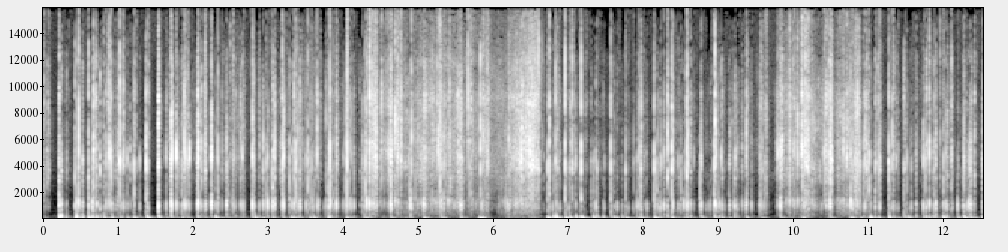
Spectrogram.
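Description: A cork pot mat is tapped and scratched rapidly with long nails. The result is a dense, continuous stream of dry crackling scratches over dull low thumps, with a brief lull around the middle.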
